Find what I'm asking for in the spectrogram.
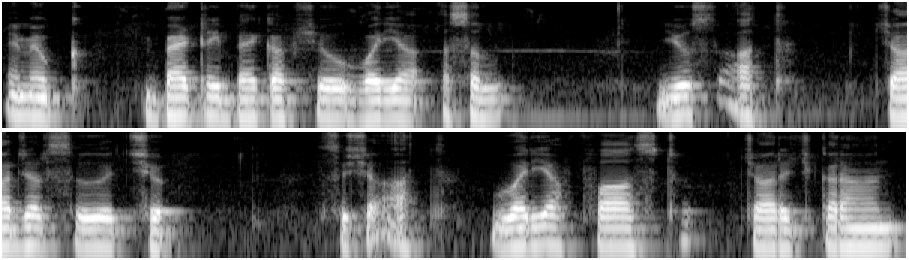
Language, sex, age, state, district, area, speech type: Kashmiri, male, 18-30, Jammu and Kashmir, Kupwara, rural, spontaneous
